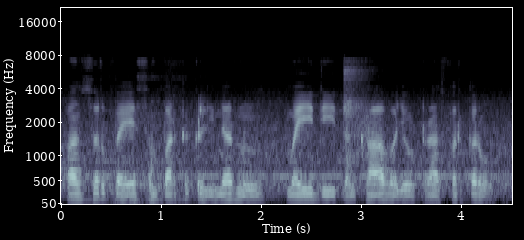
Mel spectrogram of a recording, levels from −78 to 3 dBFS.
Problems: none marked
